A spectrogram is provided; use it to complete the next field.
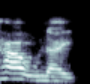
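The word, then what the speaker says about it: هؤلاء: नहीं आ रही है हमजा हमजा के ऊपर पेश है ठीक है हा उलाई हा का प्लूरल है हा उलाई दिस द यह यह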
